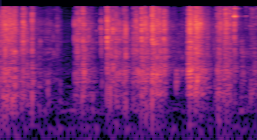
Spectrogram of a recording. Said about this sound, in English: Just going to crunch some bags. Make crunch myself feel included. Part of the gang.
